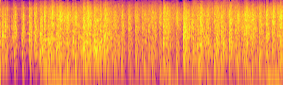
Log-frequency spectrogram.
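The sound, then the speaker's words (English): Loud, continuous machine-gun fire at a training target rattles on without a break, dense rapid shots packed together throughout. “Everyone dashes for their tents except Sean, who keeps firing.”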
